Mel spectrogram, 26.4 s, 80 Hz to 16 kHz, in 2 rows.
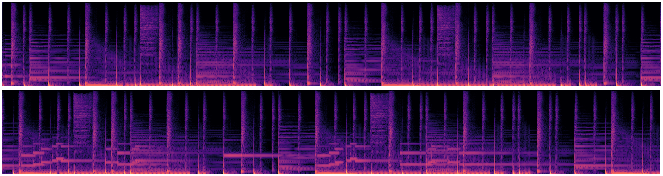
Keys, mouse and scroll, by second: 1.2 alt+shift+m, 1.2-12.5 alt+drag, 12.5 v, 12.9-16.7 drag, 18.8-23.5 alt+drag.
